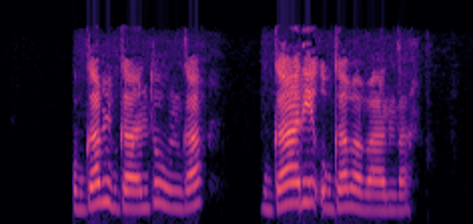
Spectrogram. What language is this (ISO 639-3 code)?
kin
